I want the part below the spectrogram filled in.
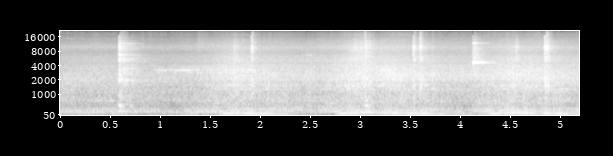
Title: i20 crank no start faulty ecu and crank sensor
